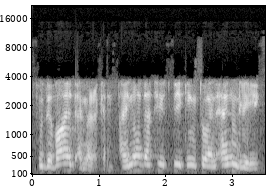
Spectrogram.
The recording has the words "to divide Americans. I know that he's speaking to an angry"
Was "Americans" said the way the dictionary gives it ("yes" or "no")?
no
